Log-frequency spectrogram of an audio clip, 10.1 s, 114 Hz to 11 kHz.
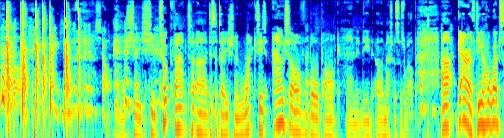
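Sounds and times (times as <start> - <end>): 
round of applause in a studio: 0.0 - 1.8
speech: 2.0 - 10.0.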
